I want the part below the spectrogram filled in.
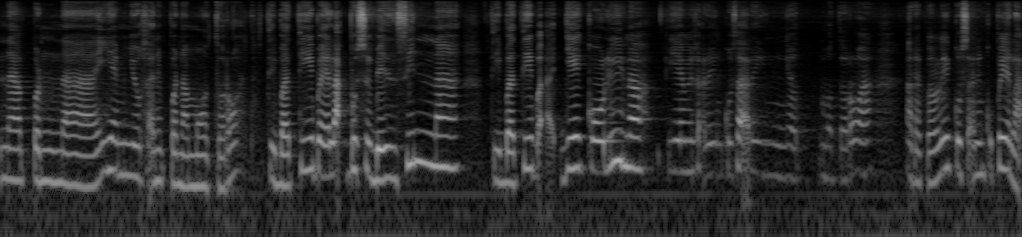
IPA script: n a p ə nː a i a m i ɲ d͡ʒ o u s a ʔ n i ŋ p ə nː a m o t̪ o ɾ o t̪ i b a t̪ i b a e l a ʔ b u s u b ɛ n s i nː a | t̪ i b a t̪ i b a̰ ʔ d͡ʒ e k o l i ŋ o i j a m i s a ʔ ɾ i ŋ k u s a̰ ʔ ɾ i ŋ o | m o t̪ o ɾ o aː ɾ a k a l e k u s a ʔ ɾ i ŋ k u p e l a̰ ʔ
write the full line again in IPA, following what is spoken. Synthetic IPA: n a p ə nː a i a m i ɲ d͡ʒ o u s a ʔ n i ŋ p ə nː a m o t̪ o ɾ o t̪ i b a t̪ i b a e l a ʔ b u s u b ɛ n s i nː a | t̪ i b a t̪ i b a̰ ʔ d͡ʒ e k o l i n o i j a m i s a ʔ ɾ i ŋ k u s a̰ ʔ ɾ i ŋ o | m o t̪ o ɾ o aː ɾ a k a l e k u s a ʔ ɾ i ŋ k u p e l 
